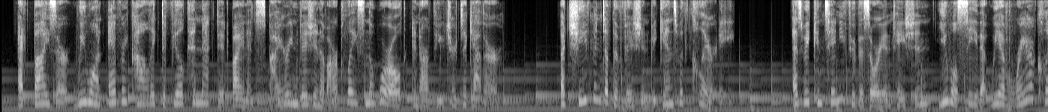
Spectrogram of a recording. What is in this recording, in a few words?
Corporate Narration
